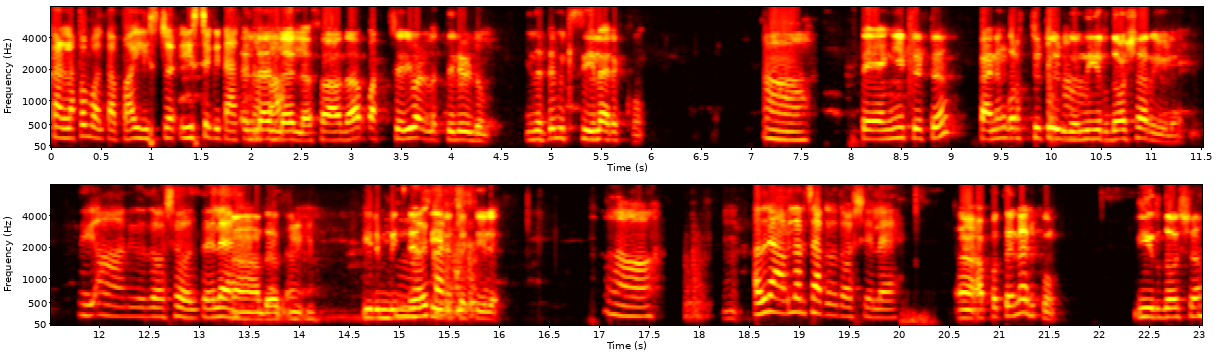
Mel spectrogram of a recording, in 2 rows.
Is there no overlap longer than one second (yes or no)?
yes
